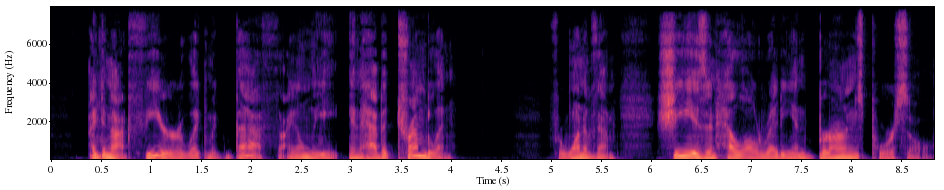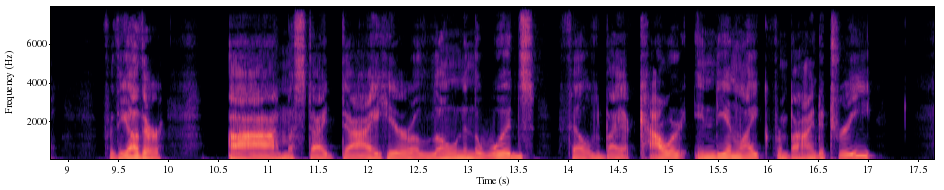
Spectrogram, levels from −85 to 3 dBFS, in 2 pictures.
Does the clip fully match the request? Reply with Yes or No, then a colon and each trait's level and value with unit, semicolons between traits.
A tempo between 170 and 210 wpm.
No: average, 160 wpm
